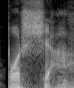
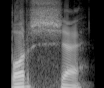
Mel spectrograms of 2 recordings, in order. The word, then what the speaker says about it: Porsche: el último momento del episodio, al final dice como Porsche. ¿No? Y es cierto, es entra esta E abierta, sin darle más tema. Porsche. Pero sin A ni seré e, castellana, ¿vale?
